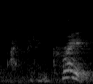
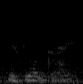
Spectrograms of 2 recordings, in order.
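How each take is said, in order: First: Forced cheer. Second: Said in the usual way. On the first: Retold or imitated. Her forced upbeat answer.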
